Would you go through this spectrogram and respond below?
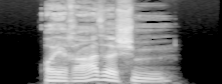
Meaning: strong dative masculine/neuter singular of eurasisch
- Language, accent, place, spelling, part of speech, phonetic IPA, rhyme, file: German, Germany, Berlin, eurasischem, adjective, [ɔɪ̯ˈʁaːzɪʃm̩], -aːzɪʃm̩, De-eurasischem.ogg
